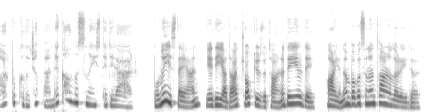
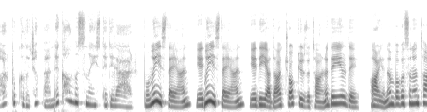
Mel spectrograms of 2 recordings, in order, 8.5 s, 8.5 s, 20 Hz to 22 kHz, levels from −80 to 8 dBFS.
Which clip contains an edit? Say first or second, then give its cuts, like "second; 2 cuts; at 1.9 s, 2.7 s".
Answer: second; 2 cuts; at 2.8 s, 4.1 s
